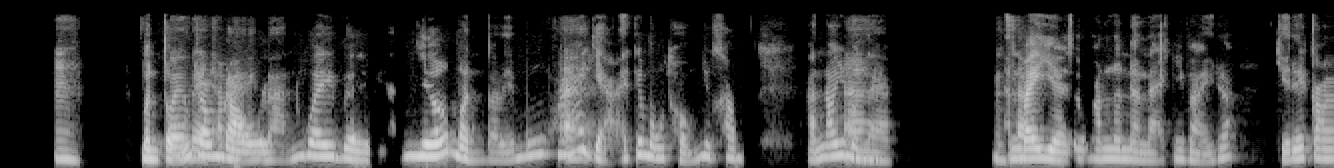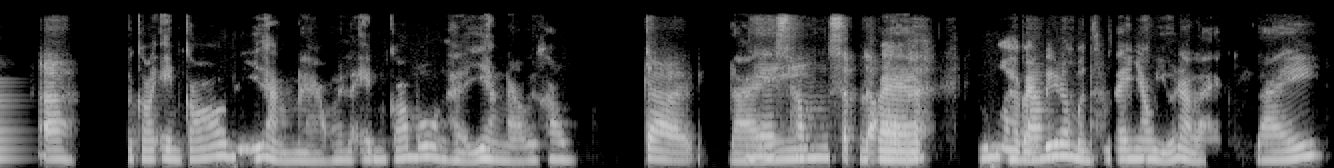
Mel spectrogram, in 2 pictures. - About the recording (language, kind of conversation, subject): Vietnamese, unstructured, Bạn nghĩ mối quan hệ yêu xa có thể thành công không?
- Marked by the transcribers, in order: tapping; distorted speech; "Làm" said as "ừn"; other background noise; other noise; unintelligible speech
